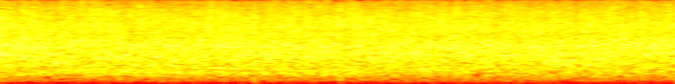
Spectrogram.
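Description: Audience applause welcoming panellists onto a panel game show, a dense, even wash of clapping, loud and unbroken for the whole stretch with no voices.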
